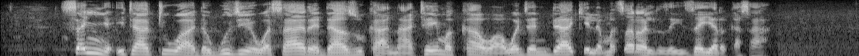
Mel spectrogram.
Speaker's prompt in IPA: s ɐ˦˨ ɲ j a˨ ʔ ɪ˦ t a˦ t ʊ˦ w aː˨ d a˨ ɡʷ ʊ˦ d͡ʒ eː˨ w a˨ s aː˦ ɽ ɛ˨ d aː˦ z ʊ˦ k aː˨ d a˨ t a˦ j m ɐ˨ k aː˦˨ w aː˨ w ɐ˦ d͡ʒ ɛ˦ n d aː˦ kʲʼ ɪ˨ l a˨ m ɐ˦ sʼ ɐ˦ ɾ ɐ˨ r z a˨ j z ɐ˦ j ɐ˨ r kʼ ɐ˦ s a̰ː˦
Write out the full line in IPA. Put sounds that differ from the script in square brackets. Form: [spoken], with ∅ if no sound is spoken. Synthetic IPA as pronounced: s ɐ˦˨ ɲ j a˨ ʔ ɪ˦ t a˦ t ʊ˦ w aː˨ d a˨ ɡʷ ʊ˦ d͡ʒ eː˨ w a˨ s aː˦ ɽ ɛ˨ d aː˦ z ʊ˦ k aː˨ [n] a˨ t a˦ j m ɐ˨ k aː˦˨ w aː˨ w ɐ˦ d͡ʒ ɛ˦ n d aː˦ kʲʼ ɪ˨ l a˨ m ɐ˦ sʼ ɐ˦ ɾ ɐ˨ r z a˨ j z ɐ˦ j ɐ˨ r kʼ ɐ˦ s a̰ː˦

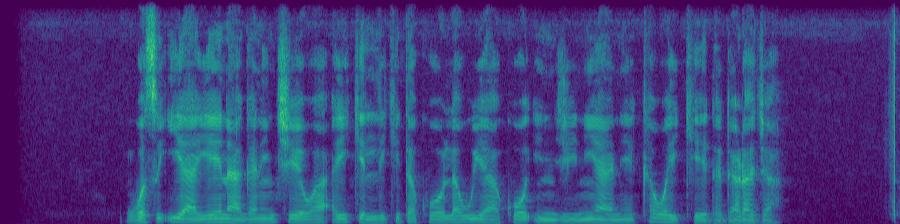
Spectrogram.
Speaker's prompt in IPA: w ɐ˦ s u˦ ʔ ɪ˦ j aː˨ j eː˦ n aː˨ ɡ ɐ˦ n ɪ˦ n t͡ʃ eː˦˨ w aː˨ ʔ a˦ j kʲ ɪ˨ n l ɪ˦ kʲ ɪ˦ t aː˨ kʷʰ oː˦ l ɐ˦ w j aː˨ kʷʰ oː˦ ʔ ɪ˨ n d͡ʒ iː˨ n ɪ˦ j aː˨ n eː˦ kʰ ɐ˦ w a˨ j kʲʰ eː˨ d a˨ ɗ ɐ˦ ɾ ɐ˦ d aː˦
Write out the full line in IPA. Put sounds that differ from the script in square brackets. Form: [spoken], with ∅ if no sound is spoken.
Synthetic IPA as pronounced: w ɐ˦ s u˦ ʔ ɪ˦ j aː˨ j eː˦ n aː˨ ɡ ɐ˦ n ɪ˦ n t͡ʃ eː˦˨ w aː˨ ʔ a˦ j kʲ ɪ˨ n l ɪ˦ kʲ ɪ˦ t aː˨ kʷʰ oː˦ l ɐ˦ w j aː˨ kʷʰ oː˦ ʔ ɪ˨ n d͡ʒ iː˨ n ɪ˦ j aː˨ n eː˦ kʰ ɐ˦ w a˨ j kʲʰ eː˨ d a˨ [d] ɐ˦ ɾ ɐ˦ [d͡ʒ] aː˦

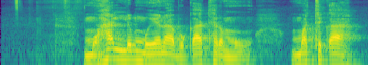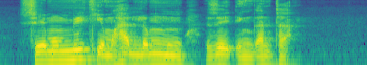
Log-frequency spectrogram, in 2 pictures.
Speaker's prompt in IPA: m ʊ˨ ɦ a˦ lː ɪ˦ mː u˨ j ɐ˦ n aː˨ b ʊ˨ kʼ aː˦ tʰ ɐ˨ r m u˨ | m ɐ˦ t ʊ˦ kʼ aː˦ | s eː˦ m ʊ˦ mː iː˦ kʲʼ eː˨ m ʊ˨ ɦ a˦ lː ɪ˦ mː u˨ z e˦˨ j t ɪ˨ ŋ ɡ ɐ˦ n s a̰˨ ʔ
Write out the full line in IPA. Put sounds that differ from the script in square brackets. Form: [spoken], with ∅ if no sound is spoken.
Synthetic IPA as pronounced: m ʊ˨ ɦ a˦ lː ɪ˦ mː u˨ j ɐ˦ n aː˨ b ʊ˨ kʼ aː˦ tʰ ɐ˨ r m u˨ | m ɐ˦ t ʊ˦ kʼ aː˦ | s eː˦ m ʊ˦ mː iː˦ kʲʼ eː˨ m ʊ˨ ɦ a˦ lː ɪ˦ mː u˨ z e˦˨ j [ʔ] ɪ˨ ŋ ɡ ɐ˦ n [t] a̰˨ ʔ

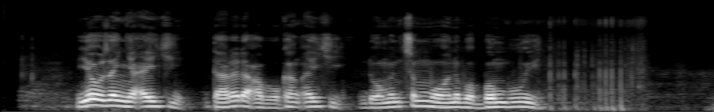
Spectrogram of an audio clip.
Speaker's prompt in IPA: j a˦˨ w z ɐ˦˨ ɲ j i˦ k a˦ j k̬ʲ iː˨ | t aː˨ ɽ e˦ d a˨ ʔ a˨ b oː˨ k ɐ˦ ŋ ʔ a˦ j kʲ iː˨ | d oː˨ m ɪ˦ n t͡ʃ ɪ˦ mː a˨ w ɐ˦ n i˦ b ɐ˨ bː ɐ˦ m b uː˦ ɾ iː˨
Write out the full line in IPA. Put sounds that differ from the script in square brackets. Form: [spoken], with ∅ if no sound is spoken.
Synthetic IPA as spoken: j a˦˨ w z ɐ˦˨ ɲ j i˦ [ʔ] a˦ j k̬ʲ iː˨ | t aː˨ ɽ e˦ d a˨ ʔ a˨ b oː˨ k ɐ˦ ŋ ʔ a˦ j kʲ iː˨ | d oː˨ m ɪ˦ n t͡ʃ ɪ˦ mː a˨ w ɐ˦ n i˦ b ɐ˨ bː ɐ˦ m b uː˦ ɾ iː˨

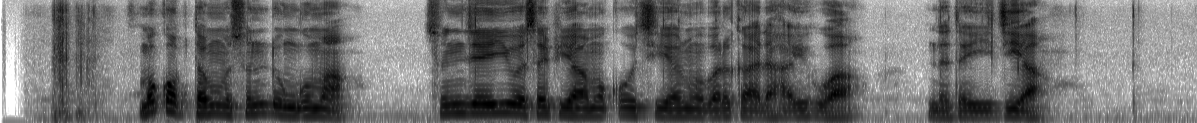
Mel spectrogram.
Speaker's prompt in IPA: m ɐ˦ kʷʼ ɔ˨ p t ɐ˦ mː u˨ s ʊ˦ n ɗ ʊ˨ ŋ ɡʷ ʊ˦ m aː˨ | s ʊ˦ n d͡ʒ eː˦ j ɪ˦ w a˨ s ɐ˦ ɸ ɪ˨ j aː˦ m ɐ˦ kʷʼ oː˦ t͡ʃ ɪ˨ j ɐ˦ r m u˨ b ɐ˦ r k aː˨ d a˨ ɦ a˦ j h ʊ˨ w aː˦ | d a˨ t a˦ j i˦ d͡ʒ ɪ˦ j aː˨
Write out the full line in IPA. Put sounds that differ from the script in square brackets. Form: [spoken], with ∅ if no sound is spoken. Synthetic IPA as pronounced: m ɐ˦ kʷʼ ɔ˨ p t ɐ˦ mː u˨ s ʊ˦ n ɗ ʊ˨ ŋ ɡʷ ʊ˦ m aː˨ | s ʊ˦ n d͡ʒ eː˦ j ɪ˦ w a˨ s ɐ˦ ɸ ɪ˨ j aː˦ m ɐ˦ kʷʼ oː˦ t͡ʃ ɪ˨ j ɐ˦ r m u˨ b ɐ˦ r k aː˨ d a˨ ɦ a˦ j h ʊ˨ w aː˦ | d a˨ t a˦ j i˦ d͡ʒ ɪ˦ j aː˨

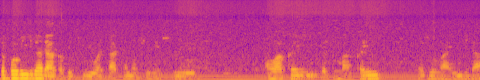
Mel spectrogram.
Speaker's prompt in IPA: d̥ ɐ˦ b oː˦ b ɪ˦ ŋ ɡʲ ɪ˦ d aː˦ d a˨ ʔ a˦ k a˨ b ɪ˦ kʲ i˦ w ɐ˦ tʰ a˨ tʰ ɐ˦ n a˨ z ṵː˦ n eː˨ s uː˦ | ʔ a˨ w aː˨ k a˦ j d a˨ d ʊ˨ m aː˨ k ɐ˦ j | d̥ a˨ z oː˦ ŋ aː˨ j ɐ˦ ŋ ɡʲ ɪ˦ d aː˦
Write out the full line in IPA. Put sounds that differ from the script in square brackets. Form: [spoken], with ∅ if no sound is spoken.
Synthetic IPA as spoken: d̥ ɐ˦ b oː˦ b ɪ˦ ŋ ɡʲ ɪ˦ d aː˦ d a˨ ʔ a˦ k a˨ b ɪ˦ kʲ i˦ w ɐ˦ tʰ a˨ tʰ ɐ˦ n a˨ [s] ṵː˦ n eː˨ s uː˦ | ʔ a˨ w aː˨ k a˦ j d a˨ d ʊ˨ m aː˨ k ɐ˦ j | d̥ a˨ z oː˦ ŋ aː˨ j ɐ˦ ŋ ɡʲ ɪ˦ d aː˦

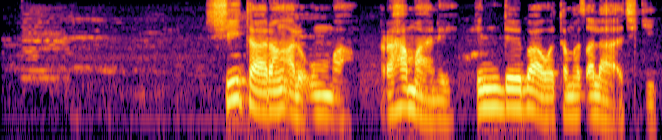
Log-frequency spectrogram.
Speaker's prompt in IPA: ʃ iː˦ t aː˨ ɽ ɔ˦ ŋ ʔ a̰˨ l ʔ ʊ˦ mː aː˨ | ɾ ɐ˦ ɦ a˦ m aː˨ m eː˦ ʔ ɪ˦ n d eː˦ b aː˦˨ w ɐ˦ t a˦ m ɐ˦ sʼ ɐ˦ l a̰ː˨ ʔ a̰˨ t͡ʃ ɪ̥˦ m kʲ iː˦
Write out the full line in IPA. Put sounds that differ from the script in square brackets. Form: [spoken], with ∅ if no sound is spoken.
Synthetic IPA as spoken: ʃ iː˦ t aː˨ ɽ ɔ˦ ŋ ʔ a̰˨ l ʔ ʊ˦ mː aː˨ | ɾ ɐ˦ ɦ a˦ m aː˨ [n] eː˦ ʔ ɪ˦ n d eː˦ b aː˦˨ w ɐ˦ t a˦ m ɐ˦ sʼ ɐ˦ l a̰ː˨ ʔ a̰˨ t͡ʃ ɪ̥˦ [∅] kʲ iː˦

